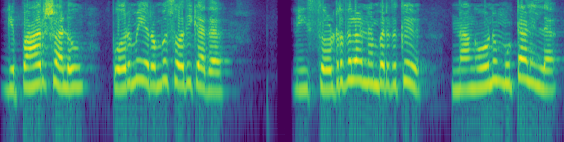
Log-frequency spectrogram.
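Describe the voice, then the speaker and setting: A woman's voice: very high-pitched, very fast. A woman voicing a cold, haughty, wealthy mother with a condescending, warning tone.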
